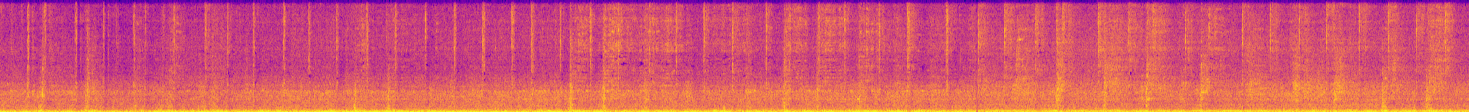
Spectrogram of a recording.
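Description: Diesel locomotive running as the train moves slowly, its engine loud and steady, with frequent short clicks and knocks. A steady higher tone joins the engine sound about twelve seconds in.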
